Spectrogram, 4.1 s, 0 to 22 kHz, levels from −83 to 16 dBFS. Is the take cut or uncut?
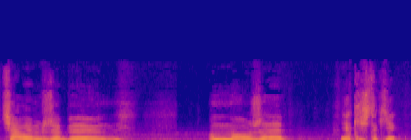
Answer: cut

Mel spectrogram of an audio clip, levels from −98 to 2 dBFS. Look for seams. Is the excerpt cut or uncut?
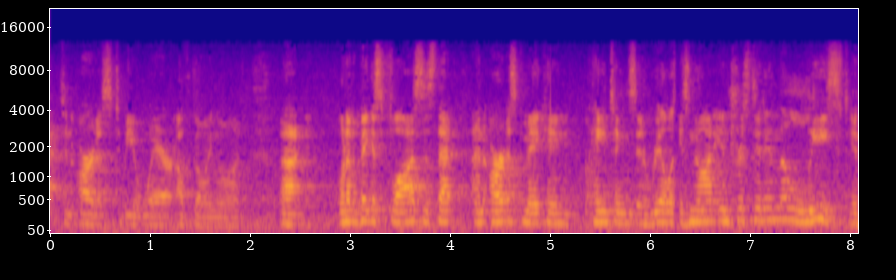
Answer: cut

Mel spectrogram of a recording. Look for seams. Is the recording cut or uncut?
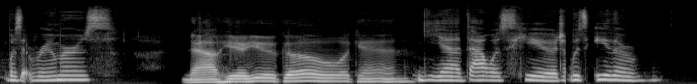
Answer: cut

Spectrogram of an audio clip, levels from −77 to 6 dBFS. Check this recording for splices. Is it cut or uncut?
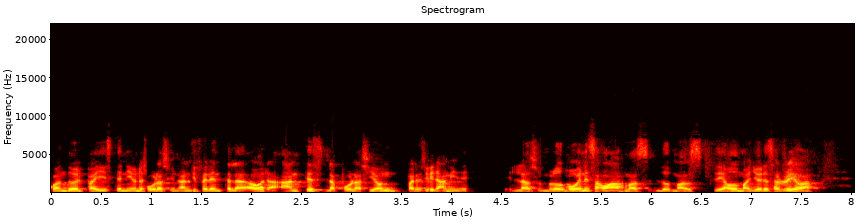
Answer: cut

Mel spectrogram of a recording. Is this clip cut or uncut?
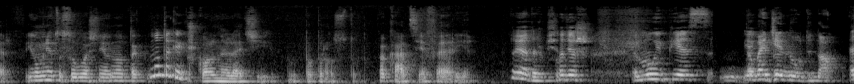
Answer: cut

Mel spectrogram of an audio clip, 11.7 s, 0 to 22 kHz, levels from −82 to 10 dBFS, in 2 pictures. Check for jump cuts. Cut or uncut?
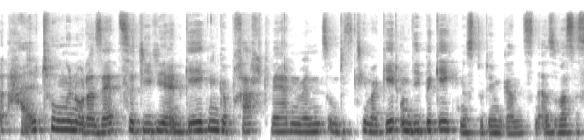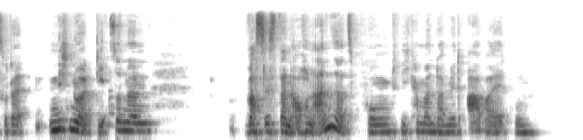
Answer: cut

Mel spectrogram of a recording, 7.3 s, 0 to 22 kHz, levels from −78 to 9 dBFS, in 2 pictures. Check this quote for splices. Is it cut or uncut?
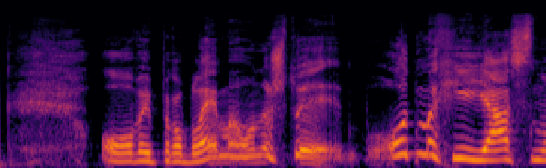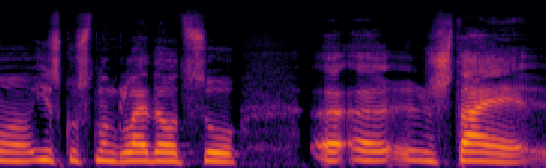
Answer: uncut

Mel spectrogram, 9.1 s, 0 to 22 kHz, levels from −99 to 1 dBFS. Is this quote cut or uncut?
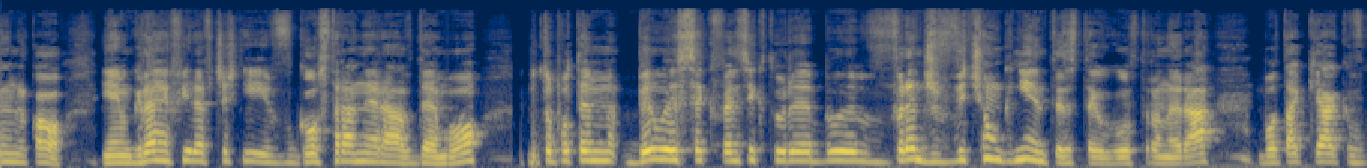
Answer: uncut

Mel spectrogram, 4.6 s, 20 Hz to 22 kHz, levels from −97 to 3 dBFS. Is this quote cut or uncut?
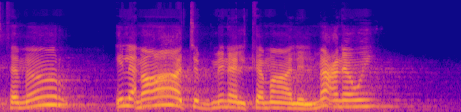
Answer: cut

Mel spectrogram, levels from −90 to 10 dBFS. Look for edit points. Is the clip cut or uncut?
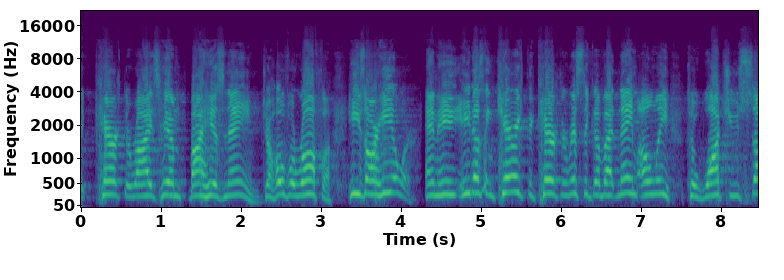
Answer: cut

